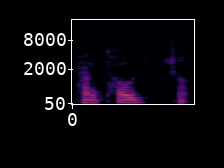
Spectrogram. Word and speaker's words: Pantoja: Pantoja is like Dijon. Pantoja.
